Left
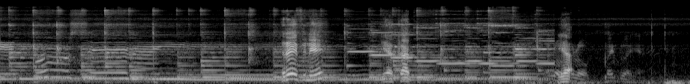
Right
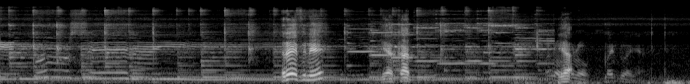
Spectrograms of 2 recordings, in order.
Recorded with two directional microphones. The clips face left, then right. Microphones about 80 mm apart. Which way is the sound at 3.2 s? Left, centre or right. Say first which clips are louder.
Left 5 dB; left.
